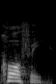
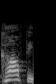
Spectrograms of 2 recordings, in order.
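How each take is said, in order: First: It has a strong New York accent. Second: It has a neutral, toned-down accent. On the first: How the speaker talks at home. "instead of coffee" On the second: How the speaker talks away from home. "now I say coffee"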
